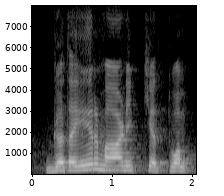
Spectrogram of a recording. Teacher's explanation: Gataihi, visarga changes to repha or r.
